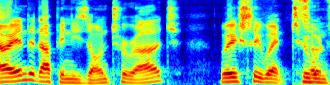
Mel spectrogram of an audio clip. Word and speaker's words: entourage: from the event together Entourage I think it's Entourage it's like a French word it's almost it's a soft G are you sure yeah not it's a soft G not a hard G on I was in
